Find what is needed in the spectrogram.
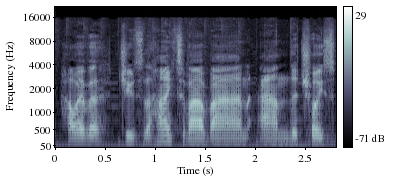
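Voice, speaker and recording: The sound is dry with no echo, and music plays in the background. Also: man. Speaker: travel vlogger narrator. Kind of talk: travel vlog narration.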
